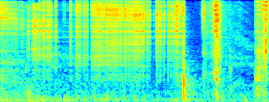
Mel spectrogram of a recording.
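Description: A glass cutter scores glass along a template, a glass triangle held in place against two irons, with a steady, high, gritty scratching hiss, followed by a few short rasping strokes and scrapes near the end. No one speaks.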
